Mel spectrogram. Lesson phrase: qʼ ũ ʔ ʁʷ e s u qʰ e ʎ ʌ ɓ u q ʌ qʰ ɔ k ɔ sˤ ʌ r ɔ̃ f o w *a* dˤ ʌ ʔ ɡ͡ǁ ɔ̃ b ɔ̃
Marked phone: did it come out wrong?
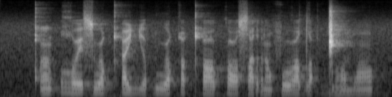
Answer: yes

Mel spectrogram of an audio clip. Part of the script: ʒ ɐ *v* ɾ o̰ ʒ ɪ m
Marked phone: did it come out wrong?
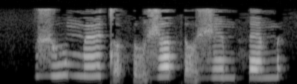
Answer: yes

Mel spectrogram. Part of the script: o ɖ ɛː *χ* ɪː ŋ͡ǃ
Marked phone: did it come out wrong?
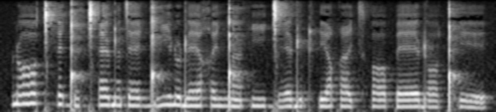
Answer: no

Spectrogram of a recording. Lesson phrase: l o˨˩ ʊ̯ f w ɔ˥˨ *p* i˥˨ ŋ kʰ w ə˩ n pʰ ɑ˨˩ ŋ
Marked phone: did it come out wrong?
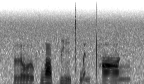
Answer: no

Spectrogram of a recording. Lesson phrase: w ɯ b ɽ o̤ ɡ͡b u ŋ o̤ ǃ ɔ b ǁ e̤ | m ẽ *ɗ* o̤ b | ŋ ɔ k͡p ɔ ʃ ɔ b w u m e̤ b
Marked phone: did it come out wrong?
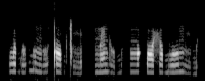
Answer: yes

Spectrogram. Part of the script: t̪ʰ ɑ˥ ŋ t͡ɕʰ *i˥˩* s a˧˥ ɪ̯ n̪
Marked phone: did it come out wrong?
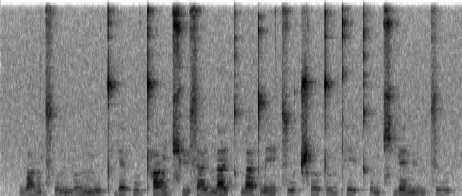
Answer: yes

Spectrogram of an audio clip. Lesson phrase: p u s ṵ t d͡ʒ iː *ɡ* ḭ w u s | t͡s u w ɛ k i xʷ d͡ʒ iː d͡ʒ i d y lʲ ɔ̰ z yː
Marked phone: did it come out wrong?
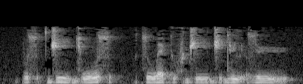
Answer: no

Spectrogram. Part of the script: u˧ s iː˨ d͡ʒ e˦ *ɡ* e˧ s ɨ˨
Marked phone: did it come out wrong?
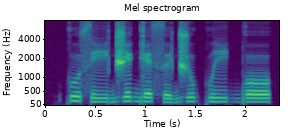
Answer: no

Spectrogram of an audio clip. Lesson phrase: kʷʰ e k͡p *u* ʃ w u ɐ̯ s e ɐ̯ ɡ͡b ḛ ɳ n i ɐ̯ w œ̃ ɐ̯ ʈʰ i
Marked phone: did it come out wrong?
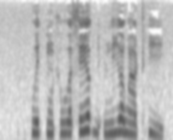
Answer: yes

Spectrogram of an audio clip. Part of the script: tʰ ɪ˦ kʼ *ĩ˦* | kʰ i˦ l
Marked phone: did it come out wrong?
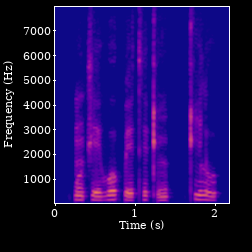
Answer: yes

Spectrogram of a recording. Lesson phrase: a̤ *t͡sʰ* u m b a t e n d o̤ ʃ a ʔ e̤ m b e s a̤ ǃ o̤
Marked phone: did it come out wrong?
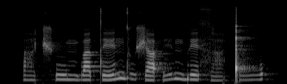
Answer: yes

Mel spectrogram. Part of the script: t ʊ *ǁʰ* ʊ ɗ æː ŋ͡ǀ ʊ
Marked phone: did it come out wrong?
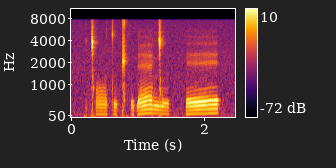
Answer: no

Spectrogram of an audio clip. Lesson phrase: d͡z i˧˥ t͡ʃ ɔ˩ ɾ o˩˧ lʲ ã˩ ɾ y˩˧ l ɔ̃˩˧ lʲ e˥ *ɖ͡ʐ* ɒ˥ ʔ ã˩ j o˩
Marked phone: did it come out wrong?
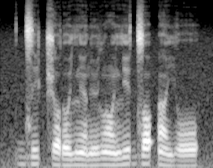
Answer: yes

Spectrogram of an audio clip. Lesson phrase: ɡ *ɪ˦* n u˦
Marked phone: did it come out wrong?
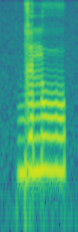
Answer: no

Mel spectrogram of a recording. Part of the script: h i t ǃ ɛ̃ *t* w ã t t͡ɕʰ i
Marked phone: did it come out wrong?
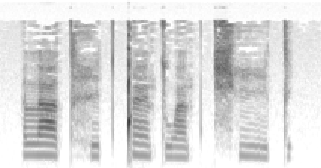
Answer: no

